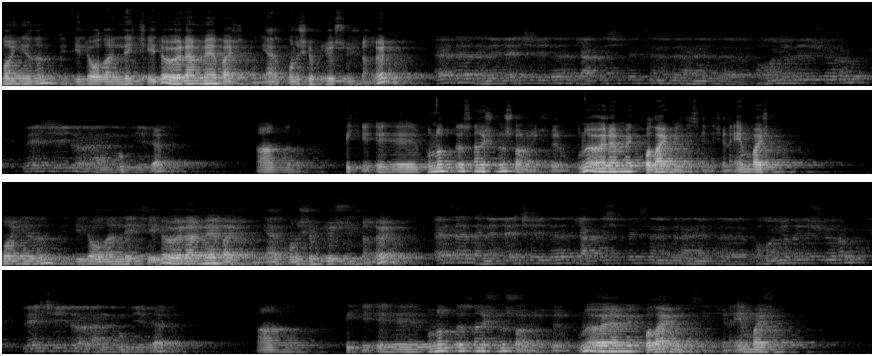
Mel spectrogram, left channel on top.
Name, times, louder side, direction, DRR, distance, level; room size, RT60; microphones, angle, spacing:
voice 1, 0.0-4.0 10.2-10.3 11.2-11.6 12.3-16.4, left 2 dB, 55° left, 6 dB, 0.5 m, -25 dB
voice 2, 3.4-3.8 4.3-10.4, right 1 dB, 45° right, -4 dB, 2.0 m, -41 dB
11.5 x 4.5 x 2.5 m, 1.2 s
head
